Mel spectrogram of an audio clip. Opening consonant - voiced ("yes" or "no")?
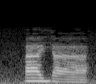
yes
